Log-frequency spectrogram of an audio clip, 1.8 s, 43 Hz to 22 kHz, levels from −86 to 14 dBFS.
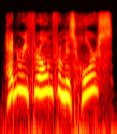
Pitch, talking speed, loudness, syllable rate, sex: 290 Hz, 170 wpm, -15 LUFS, 4.5 syllables/s, female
